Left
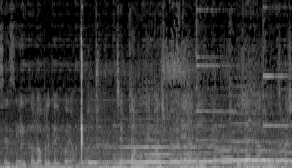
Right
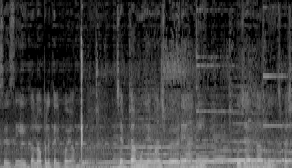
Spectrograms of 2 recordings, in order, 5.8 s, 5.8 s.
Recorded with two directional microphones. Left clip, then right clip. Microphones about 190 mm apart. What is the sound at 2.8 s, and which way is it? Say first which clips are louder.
Music: right 1 dB; centre (ahead or behind).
